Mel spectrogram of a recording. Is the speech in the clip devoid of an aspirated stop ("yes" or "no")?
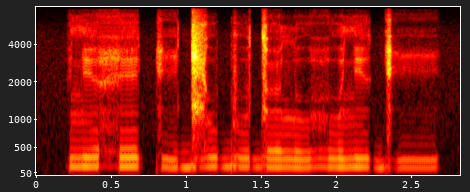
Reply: yes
